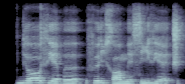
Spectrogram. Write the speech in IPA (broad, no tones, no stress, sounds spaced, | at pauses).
bʲ ɔː fʲ ɛː p əː | f ʏ ɾ i x ɒ m e s i vʲ ɛː t͡ʃ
